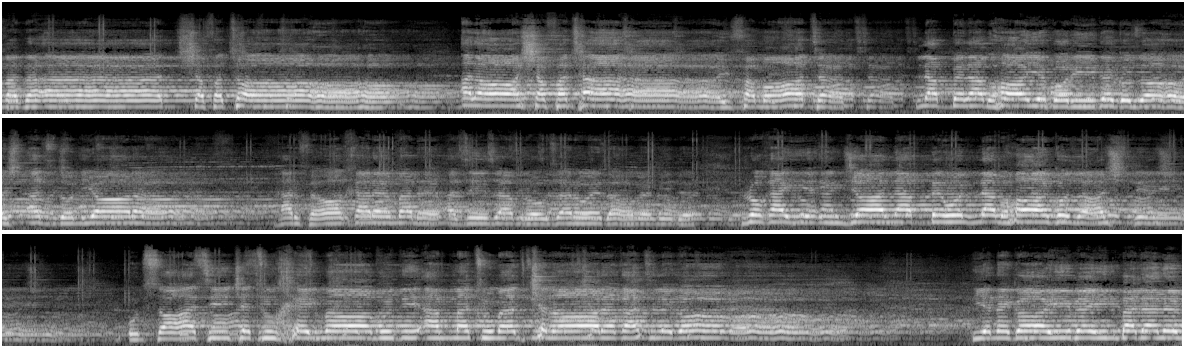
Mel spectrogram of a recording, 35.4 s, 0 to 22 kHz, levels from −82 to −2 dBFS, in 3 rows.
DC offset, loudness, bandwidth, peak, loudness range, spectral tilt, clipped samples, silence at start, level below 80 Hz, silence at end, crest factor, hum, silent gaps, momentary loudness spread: under 0.1%; -15 LUFS; 13.5 kHz; 0 dBFS; 6 LU; -4.5 dB/octave; under 0.1%; 0 s; -58 dBFS; 0 s; 16 dB; none; none; 15 LU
